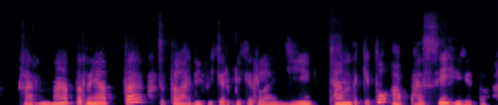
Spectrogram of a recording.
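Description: Somewhat breathy and lively in intonation, a woman speaks at a fairly slow pace in a dry, close sound with no echo and a quiet background. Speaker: podcaster. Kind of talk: casual solo podcast monologue. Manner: chatty, laughs often.

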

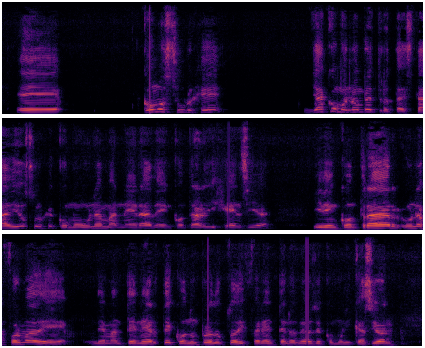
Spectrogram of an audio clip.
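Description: A fairly high-pitched man's voice with a dark, mellow tone, ordinary pitch variation and a moderate pace, dry and close with no echo. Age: 40s. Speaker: football writer and author. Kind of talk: casual chat.

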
